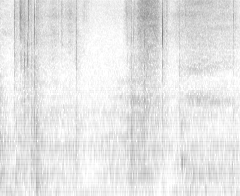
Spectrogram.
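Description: Near silence, with a few faint clicks and a brief faint rustle about one and a half seconds in, the sound of a cardboard perfume box being handled.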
